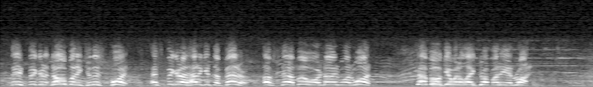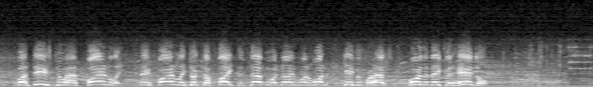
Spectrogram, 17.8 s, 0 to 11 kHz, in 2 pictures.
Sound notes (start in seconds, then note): 8.2 bell ringing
